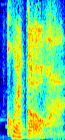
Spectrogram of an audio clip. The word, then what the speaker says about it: Greco: Yes, Winnie is spelled like Winnie the Poo. Greco.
